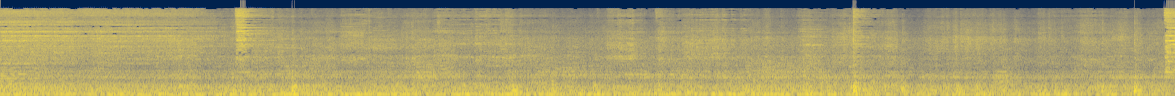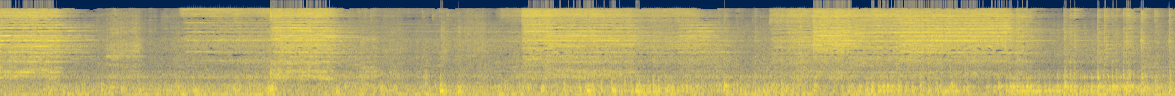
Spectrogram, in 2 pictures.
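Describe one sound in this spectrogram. Steel wheels clank and squeal on the rails.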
